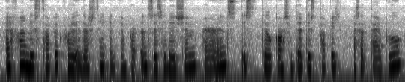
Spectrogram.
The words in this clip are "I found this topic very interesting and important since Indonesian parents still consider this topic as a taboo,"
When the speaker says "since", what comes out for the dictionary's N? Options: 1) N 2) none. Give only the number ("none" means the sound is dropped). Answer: 2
